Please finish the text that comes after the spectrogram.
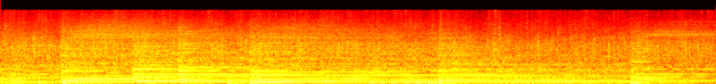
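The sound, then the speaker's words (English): An audience claps for Jesus in a dense, continuous wash of applause that holds steady for several seconds, layered over sustained organ-like chords that shift every second or so. “Come on, give Jesus a big, big hand clap.”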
